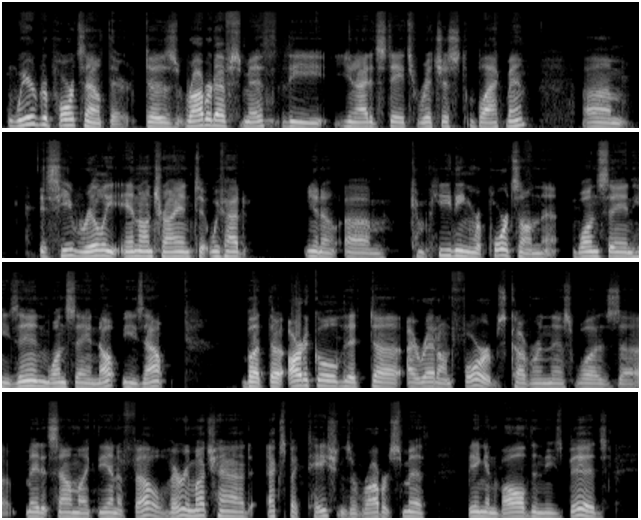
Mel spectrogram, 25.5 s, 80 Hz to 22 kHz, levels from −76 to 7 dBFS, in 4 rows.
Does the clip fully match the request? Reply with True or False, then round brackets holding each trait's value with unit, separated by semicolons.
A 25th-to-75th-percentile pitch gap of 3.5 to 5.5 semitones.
False (3.0 semitones)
